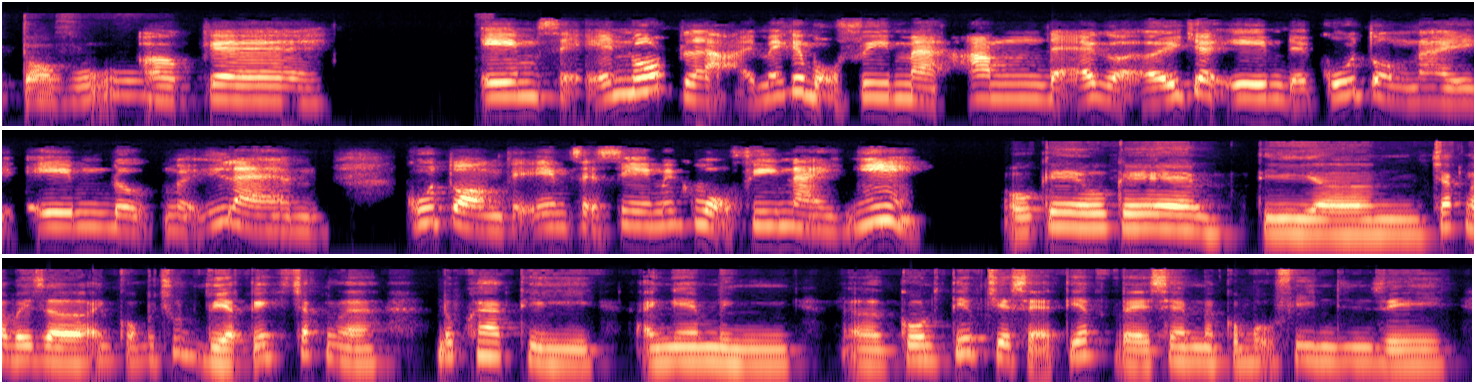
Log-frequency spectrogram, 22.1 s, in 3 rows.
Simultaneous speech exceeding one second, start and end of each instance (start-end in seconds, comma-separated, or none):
none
